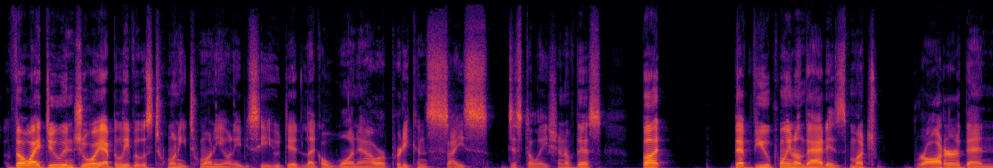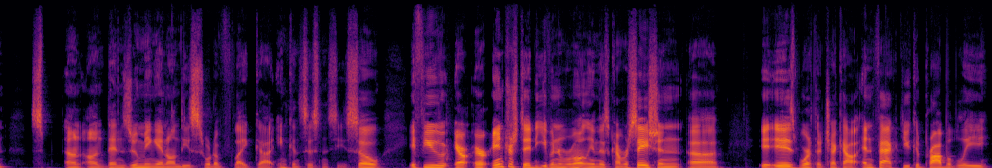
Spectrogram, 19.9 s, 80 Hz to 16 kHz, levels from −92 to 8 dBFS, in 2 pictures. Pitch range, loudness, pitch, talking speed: 115-145 Hz, -24 LUFS, 125 Hz, 195 wpm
